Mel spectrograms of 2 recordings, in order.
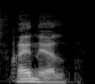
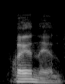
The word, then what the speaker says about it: Fresnel: que tinham um nome que era se tu souberes pronunciar em francês, o teu francês deve ser melhor que o meu. É. pois eram as lentes de Fresnel. Fresnel. Fresnel.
